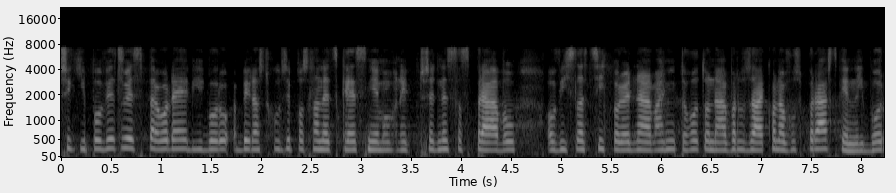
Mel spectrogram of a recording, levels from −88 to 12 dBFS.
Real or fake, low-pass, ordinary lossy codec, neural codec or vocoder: fake; 7.2 kHz; AAC, 64 kbps; codec, 16 kHz, 0.8 kbps, ZipCodec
